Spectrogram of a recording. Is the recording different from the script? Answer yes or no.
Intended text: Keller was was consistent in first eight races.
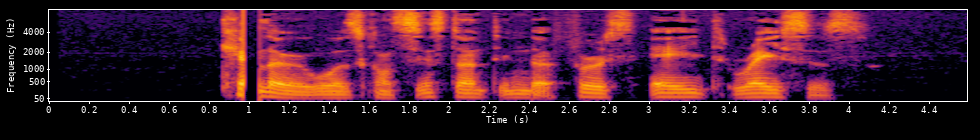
yes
